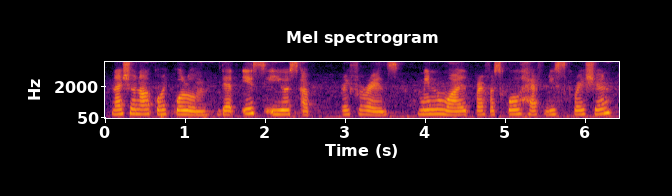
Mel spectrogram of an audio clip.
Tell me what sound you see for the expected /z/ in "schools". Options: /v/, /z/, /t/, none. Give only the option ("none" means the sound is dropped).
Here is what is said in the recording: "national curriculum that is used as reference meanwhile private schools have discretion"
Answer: none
